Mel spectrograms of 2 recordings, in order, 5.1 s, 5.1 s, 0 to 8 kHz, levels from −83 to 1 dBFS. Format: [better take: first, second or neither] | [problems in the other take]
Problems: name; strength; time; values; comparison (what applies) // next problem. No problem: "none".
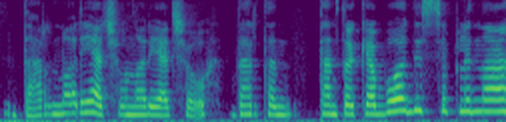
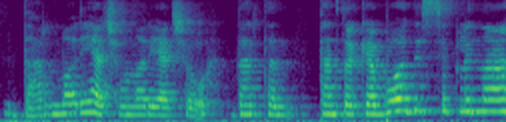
first | background sound (Whoosh, swoosh, swish); 14 dB below the speech // room echo; dies away in 0.6 s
